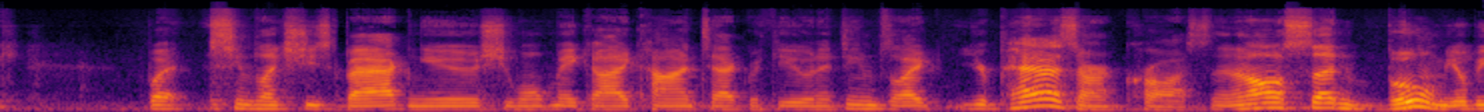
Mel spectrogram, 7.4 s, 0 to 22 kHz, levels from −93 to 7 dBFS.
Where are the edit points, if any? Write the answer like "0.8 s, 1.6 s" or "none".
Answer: 1.0 s, 1.7 s, 2.0 s, 4.2 s, 4.7 s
